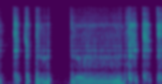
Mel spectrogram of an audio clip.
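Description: Human beatboxing: a run of quick, sharp mouth-percussion hits, a short break, then a held buzzing bass note about a second in, followed by more quick percussive hits near the end.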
